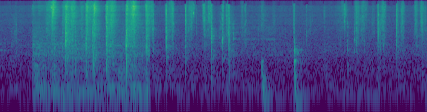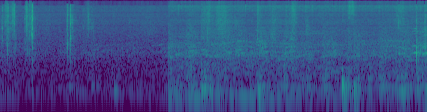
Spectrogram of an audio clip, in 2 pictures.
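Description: A tarot deck is shuffled by hand: soft riffling and card-slapping bursts, quiet and close, with brief pauses between runs and a low background hum.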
